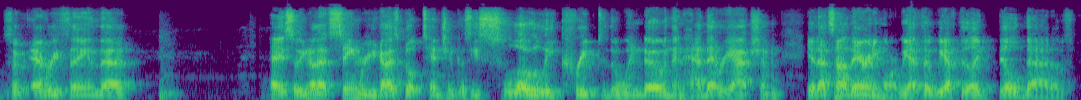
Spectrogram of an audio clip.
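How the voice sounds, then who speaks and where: A man's voice: mid-range voice, normal speed, pushed and bright. A man speaking as a guest playwright in a casual podcast chat, explaining things by acting out examples, recorded with roomy echo. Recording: roomy, echoey sound.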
